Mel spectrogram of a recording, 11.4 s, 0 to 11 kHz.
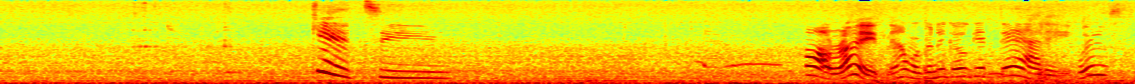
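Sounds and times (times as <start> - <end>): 
steady low engine-like rumble: 0.0 - 11.3
speech: 3.2 - 4.3, 8.2 - 11.3
cat meowing: 6.9 - 8.0.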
